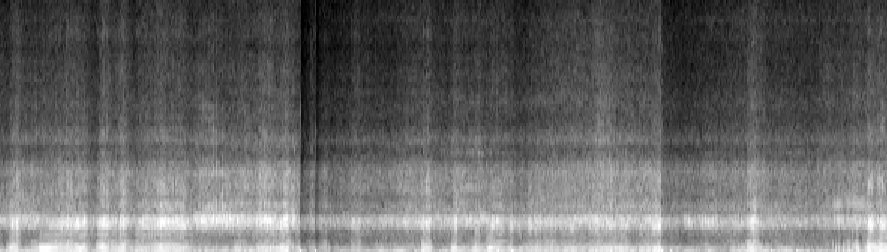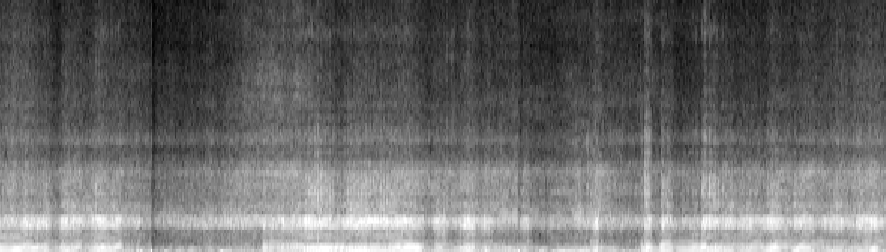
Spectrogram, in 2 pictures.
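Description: A motorcycle engine revs up and down loudly, close by.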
